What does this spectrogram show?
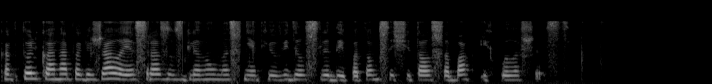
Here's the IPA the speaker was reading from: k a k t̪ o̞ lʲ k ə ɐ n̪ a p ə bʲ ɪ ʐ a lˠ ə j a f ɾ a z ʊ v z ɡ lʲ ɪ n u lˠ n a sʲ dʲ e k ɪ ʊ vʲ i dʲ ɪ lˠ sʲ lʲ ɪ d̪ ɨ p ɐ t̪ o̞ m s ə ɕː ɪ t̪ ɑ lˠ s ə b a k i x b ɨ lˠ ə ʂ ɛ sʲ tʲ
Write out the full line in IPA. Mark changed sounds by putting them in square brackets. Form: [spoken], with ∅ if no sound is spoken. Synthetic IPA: k a k t̪ o̞ lʲ k ə ɐ n̪ a p ə bʲ ɪ ʐ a lˠ ə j a [s] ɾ a z ʊ v z ɡ lʲ ɪ n u lˠ n [ɐ] sʲ [nʲ] e k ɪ ʊ vʲ i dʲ ɪ lˠ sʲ lʲ ɪ d̪ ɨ p ɐ t̪ o̞ m s ə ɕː ɪ t̪ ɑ lˠ s [ɐ] b a k i x b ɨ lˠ ə ʂ ɛ sʲ tʲ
